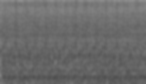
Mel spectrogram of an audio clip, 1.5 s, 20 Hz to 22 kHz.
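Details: Honda CR-V B20B engine after a head gasket job, with cam timing and ignition timing set using a timing light: a steady, even idle with a smooth hum and no knocks or misses; sounds healthy.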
